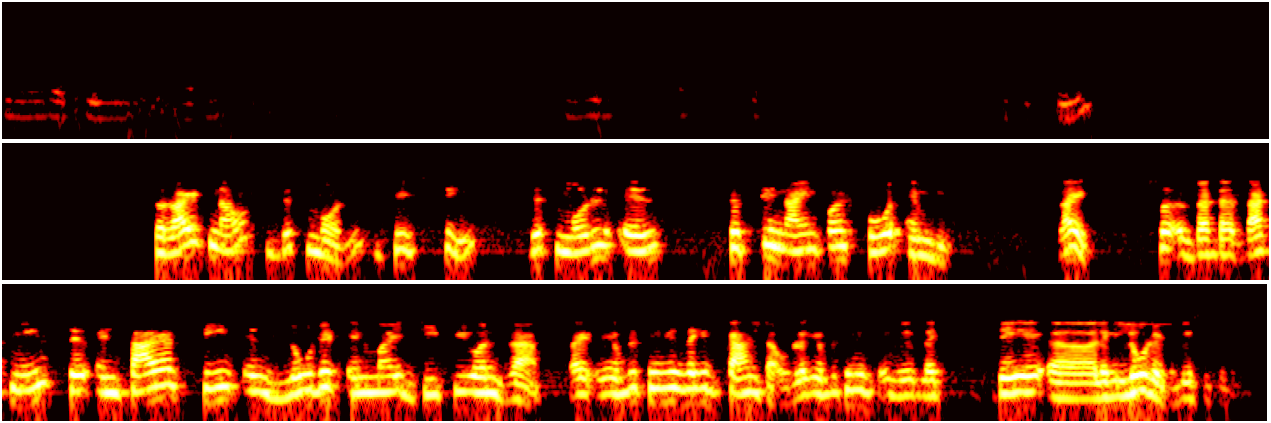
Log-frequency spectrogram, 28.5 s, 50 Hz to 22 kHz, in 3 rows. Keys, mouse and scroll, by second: 6.9 click, 8.8 middle click, 10.2 click, 12.6 click.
